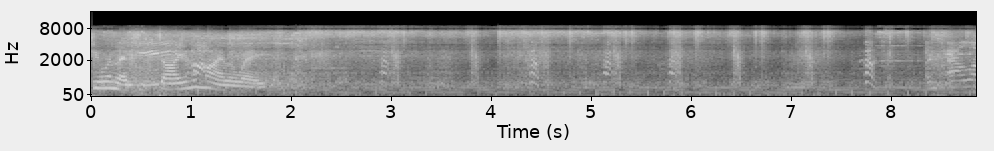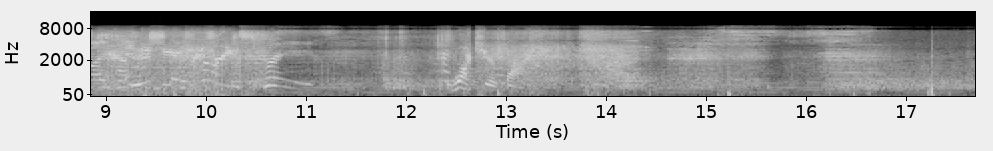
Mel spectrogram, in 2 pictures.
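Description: Game spell effects whoosh and blast in quick bursts.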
